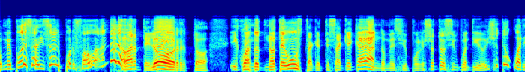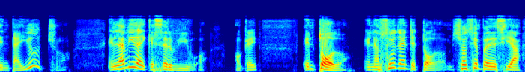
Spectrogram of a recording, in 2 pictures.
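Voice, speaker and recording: In a dull, dry lo-fi recording with no room sound, a man in his forties rants about markets. He speaks with a Rioplatense Spanish accent in a fairly high voice, blunt and crude, constantly asking "ok?" as he goes.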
